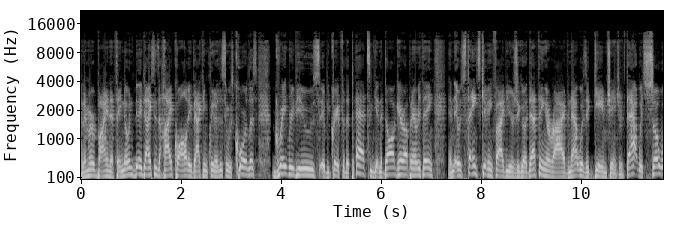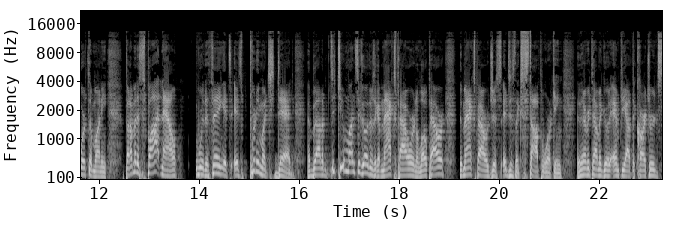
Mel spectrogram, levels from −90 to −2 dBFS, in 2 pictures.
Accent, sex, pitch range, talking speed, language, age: American, male, 125-170 Hz, 260 wpm, English, 30-49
